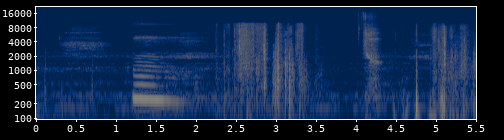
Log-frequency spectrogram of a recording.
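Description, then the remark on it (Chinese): Crisp paper rustling as the pages of a class notebook are flipped in quick bursts while it is checked for notes, with a short breathy vocal sound just before the page-turning starts. “让我看看你平常上课的笔记都记了多少。”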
